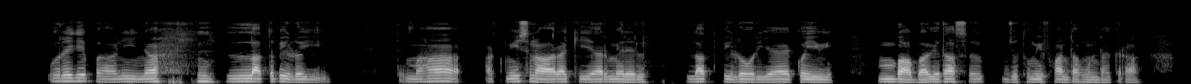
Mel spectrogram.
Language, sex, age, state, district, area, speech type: Dogri, male, 18-30, Jammu and Kashmir, Samba, urban, spontaneous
